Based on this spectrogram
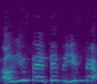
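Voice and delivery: high, eager aunt voice; aunt recounting excitedly; high-pitched aunt impression; imitating aunt. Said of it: "my aunt was like".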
